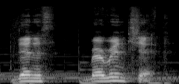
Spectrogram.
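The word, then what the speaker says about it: Denys Berinchyk: Denis Berinchek. Yes, that's how you pronounce it.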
